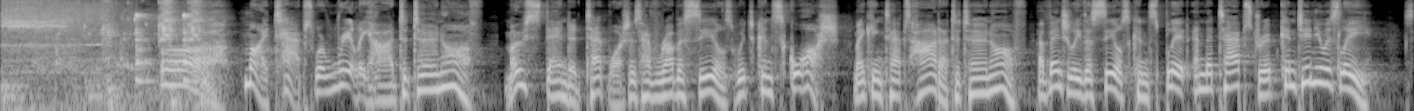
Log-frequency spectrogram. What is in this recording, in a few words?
commercial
